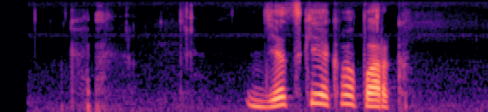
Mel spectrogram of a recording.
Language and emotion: Russian, neutral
